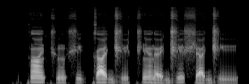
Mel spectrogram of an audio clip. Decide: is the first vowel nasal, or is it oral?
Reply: nasal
